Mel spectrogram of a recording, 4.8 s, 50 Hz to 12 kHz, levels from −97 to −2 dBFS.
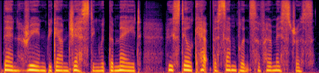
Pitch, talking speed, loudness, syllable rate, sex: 175 Hz, 190 wpm, -19 LUFS, 4.7 syllables/s, female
